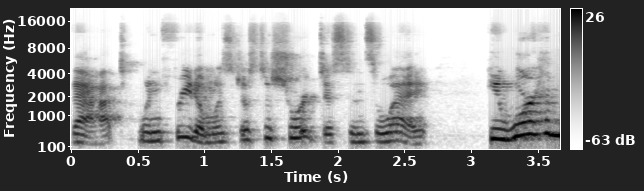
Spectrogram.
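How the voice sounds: Behind the speech, the background is quiet. The voice is a natural reading voice.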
